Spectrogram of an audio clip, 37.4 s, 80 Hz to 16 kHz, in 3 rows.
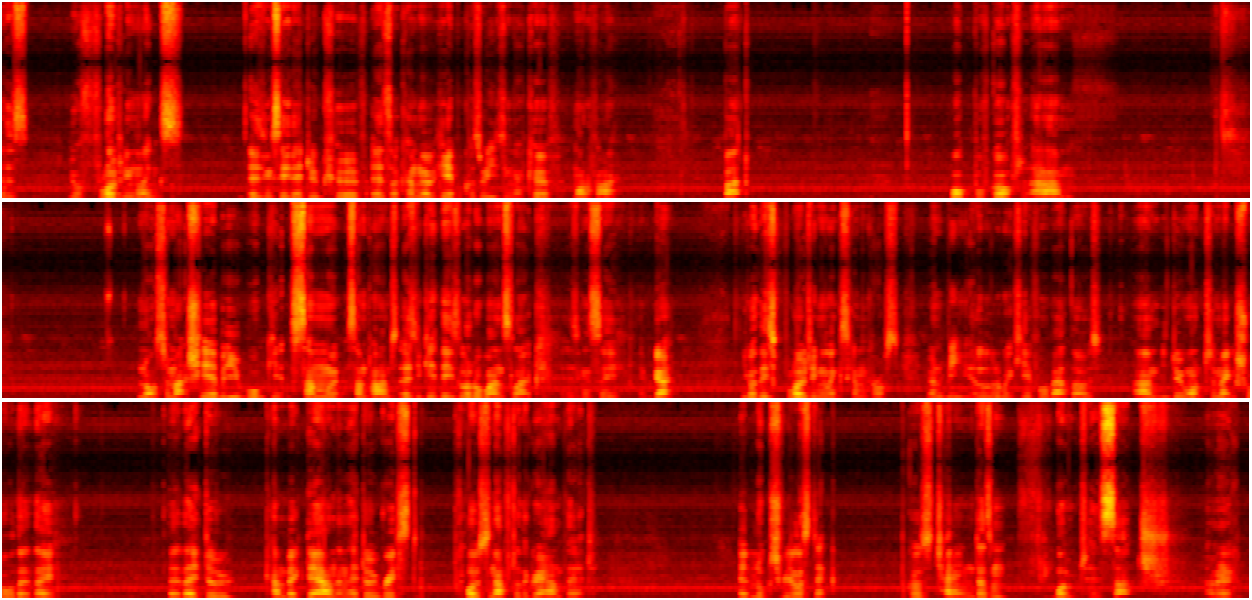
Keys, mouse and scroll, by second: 0.4 scroll up 1, 1.9 middle click, 14.5 middle click, 15.7 middle click, 18.3 middle click, 18.3 KP_1, 23.7 right click, 24.8 click, 26.2 ctrl+z, 26.6 right click, 27.2 click.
